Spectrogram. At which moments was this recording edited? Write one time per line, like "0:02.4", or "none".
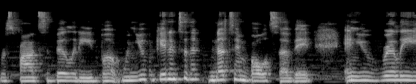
0:02.0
